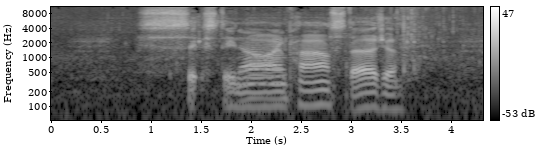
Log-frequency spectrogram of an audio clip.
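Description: A fish splashes and thrashes in shallow water.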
